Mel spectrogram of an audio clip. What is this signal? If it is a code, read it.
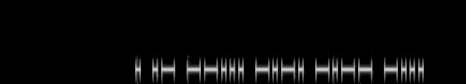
Morse code, heard as a keyed tone, about 28 wpm, 700 Hz. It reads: EA7CYB
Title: DXCC-100 Call Signs - 6 Characters - Repeated 3x - 28wpm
